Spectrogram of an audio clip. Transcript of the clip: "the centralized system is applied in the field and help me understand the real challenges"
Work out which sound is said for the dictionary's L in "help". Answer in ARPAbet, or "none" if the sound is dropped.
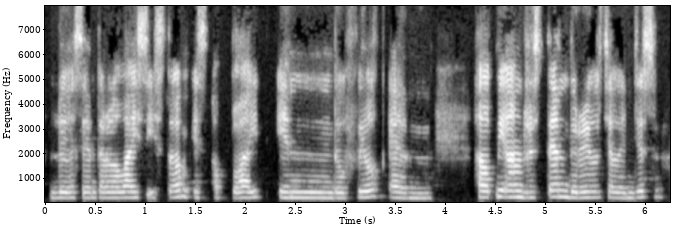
L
